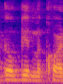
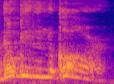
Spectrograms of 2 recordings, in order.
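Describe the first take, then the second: First: Calm inner voice. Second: Higher-pitched bossy "Go get in the car"; mock loud command. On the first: Retold or imitated. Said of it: "it wasn't no loud voice". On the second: Showing how God's voice did not sound, mock bossy command. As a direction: bark out "Go get in the car" like an order, pitched high. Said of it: "It wasn't no, like".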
